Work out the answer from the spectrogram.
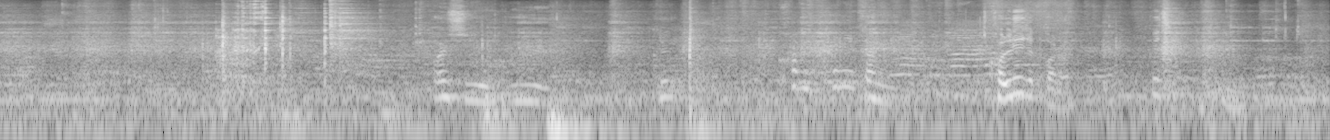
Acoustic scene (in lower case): restaurant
